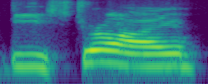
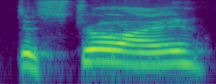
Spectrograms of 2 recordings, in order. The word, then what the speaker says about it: destroy: refer predict destroy behind it messes with the timing if you do long e if you say destroy instead of destroy you See how the second one sounds more fluid.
